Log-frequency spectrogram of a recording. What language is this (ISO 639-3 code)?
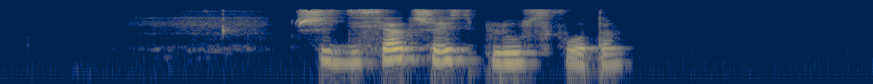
rus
